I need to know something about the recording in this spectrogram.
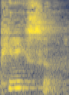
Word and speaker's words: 피닉스: 항구라 베니스라고 되어 있는데 영어로 발음하면 피닉스 피닉스이 크레테의 섬에서이 피닉스라고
